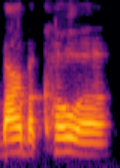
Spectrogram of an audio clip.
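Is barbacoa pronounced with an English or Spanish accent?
English. The word is said with an English accent. It is said so everyone can understand it. "I'm saying it barbacoa, so everybody can, you know, get it"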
